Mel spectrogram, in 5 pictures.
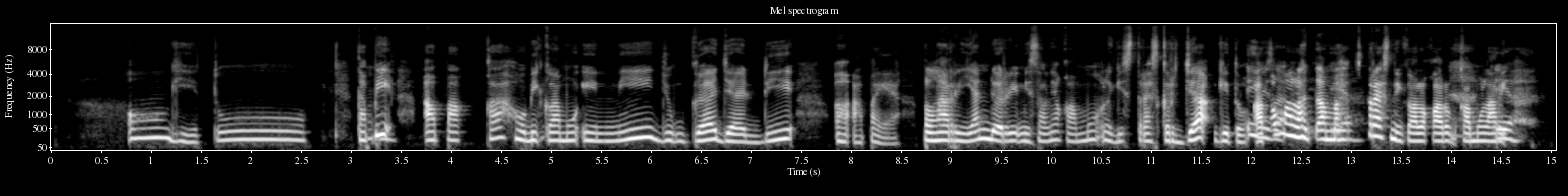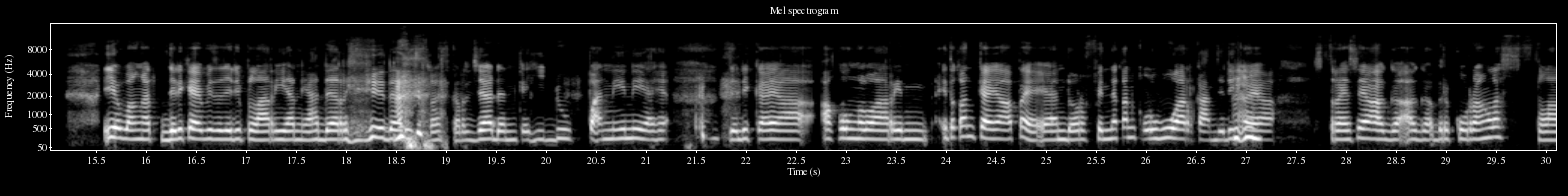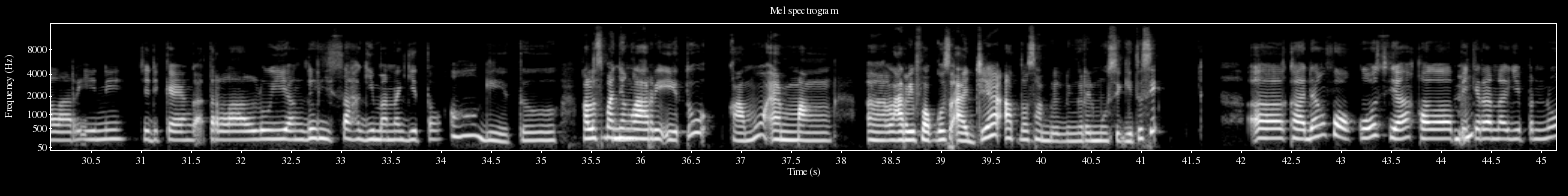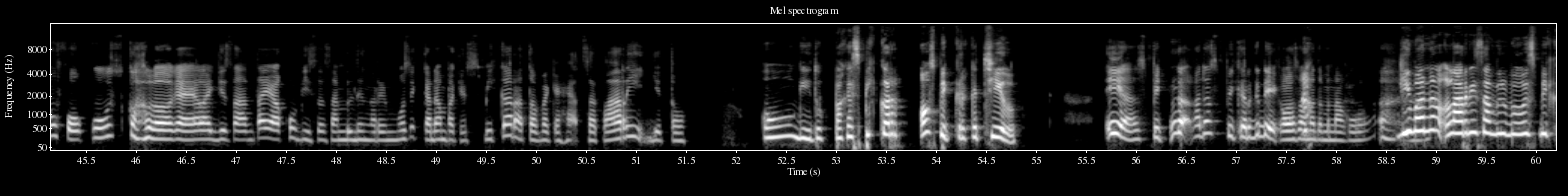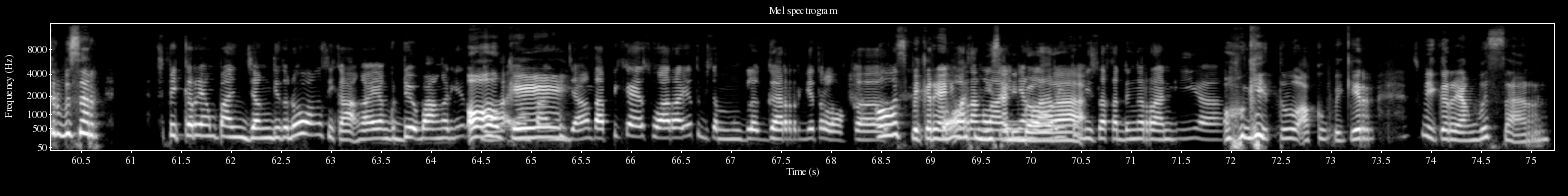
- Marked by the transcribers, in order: drawn out: "gitu"; background speech; laughing while speaking: "dari"; other background noise; chuckle; chuckle; tsk; laughing while speaking: "Kalau"; in English: "headset"; gasp; chuckle; laughing while speaking: "Oh gitu"
- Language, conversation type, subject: Indonesian, podcast, Bagaimana cara kamu membagi waktu antara pekerjaan dan hobi?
